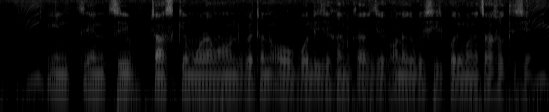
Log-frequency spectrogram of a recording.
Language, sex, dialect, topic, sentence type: Bengali, male, Western, agriculture, statement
